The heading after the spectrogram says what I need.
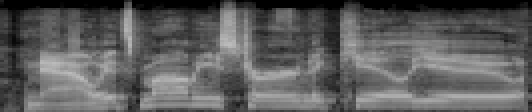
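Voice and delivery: put-on slow, eerie child voice quote; creepy child line. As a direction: lightly mimic a creepy kid. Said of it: "That line in English, fucking hate it".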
